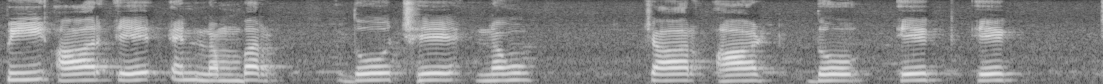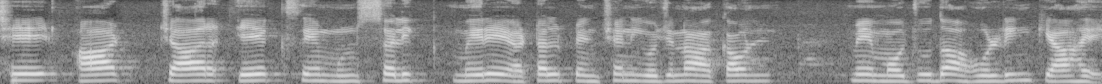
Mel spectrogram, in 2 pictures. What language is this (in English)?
Urdu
